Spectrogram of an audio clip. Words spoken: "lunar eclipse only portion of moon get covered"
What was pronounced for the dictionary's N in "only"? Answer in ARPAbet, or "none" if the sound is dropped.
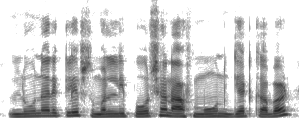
none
